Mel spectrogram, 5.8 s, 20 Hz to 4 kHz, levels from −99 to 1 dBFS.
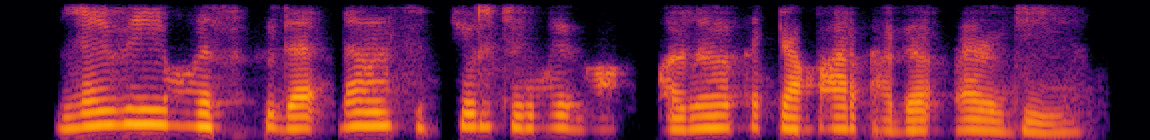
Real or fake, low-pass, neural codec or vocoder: fake; 3.6 kHz; codec, 44.1 kHz, 2.6 kbps, DAC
